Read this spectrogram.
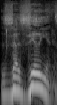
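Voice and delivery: slow stretched zazillions; drawn-out zazillions. Real, not acted. Describing the rich lawyer's wealth, slow stretched word.

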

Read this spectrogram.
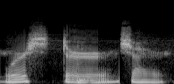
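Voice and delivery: Worcestershire drawn out very slowly, syllable by syllable; slow careful pronunciation. Shown as a demonstration. Repeating the English fan's pronunciation slowly. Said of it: "English fans said Worcestershire".

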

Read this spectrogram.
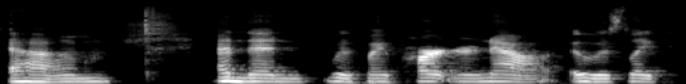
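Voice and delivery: ordinary delivery

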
